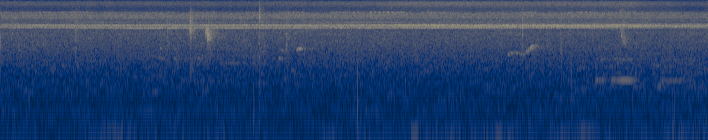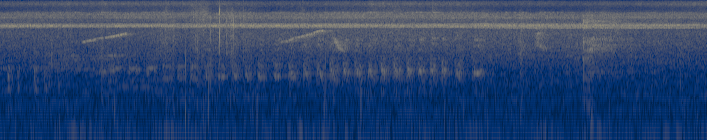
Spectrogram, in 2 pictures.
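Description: Birds calling outdoors: scattered short chirps, a couple of quick rising notes, and a run of rapid repeated notes a little past halfway. A steady high-pitched whine and a low rumble run underneath.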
